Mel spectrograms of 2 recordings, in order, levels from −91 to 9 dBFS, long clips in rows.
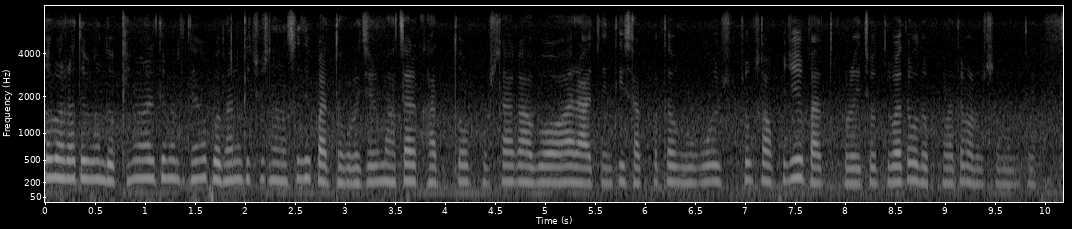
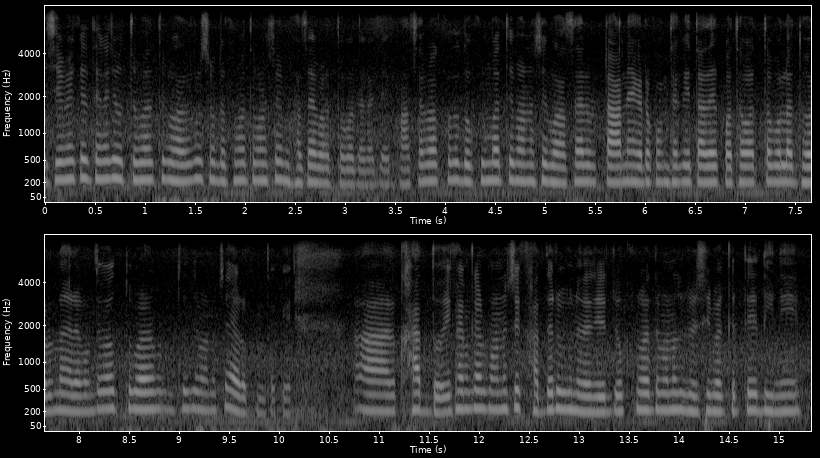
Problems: constant background noise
